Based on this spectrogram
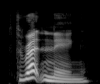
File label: "THREATENING", english; 3000 words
